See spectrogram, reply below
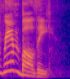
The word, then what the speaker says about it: Rambaldi: Rambaldi. – And then he did King Kong, the 1970 version of King Kong. – Why didn't you say Rambaldi? – Yeah. So I mispronounced his name.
